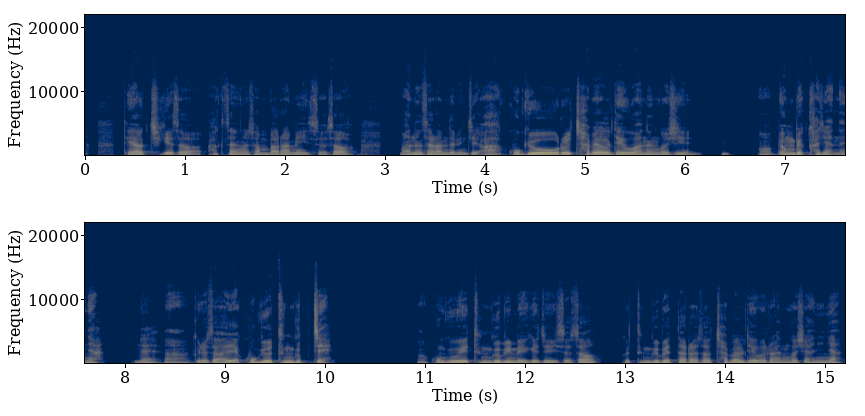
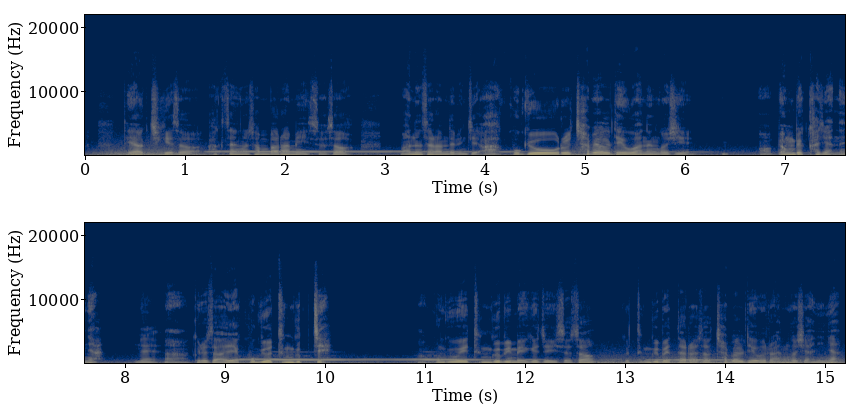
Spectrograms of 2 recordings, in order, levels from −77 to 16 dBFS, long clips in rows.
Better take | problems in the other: first | wind noise on the microphone; heavy; 6 dB below the speech

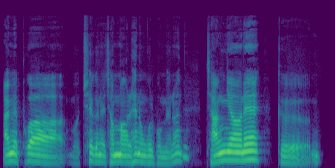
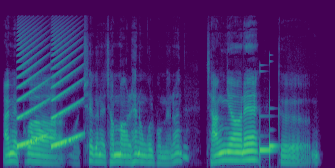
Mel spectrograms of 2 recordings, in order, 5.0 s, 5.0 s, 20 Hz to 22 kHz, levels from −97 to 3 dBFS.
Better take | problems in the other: first | siren; loud; until 1.5 s; peak 6 dB above the speech // phone ringing; loud; at 4 s; peak 1 dB above the speech

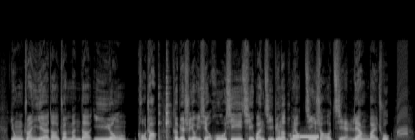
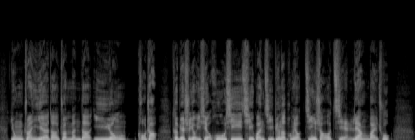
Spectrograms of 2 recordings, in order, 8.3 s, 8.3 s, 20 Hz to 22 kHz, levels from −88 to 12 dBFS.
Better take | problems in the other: second | clattering dishes; noticeable; at 3 s; peak 3 dB below the speech // phone ringing; loud; at 6 s; peak 3 dB above the speech // alarm; faint; at 8 s; peak 15 dB below the speech

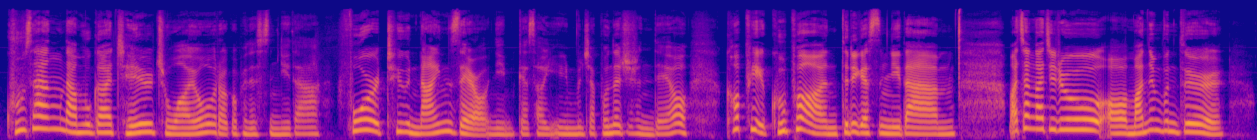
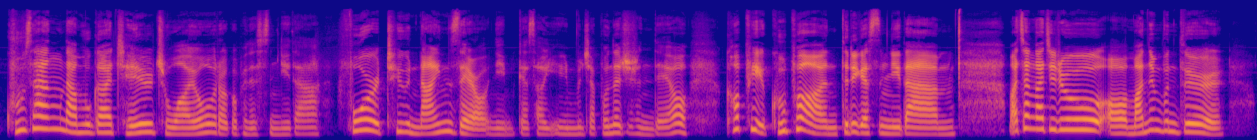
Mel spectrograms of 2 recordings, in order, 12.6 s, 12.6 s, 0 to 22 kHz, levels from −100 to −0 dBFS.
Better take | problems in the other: first | thin; very slightly; fading below 300 Hz

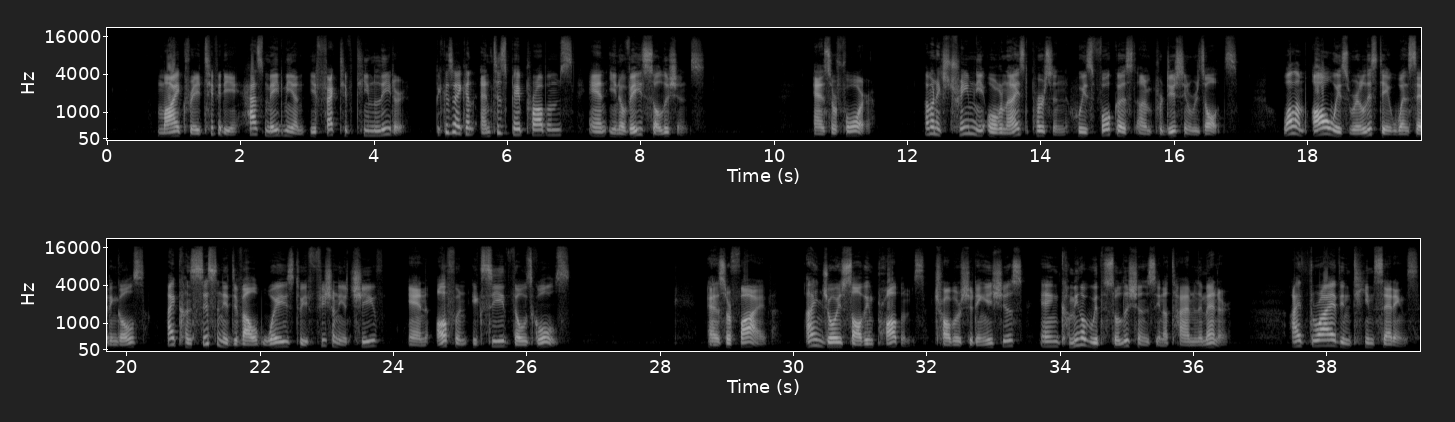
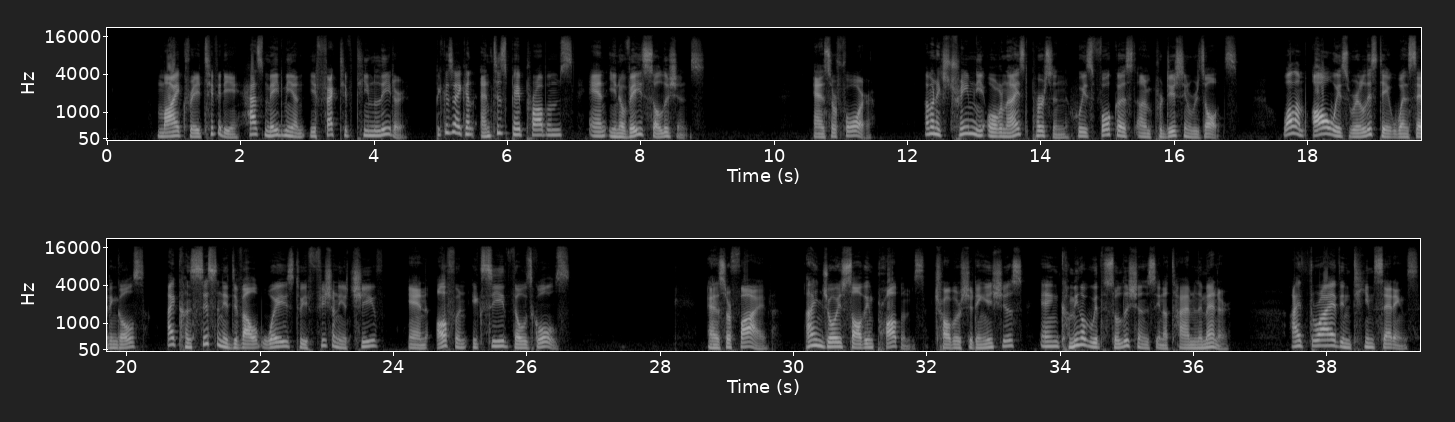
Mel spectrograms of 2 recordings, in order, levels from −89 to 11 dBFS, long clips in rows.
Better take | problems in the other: second | thin; somewhat; fading below 300 Hz

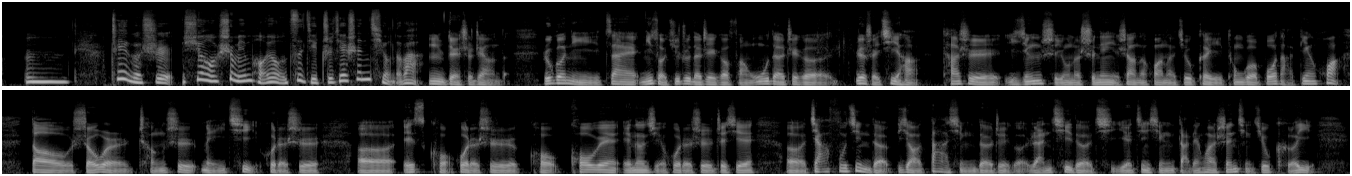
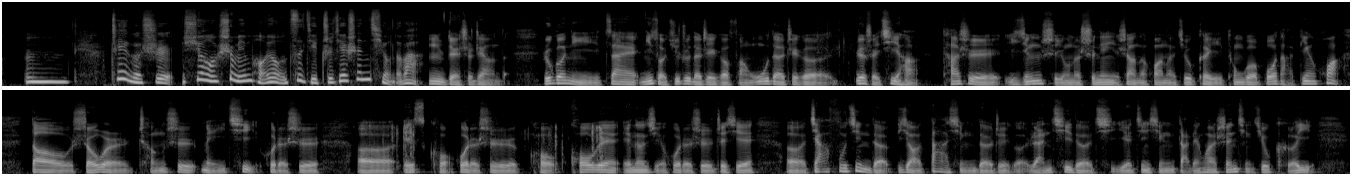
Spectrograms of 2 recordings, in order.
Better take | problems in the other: first | phone ringing; noticeable; from 17 to 20 s; peak 6 dB below the speech

